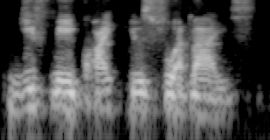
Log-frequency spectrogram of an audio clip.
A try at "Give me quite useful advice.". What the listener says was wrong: For some reason, whenever you just read an answer aloud, you sound like super robotic.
